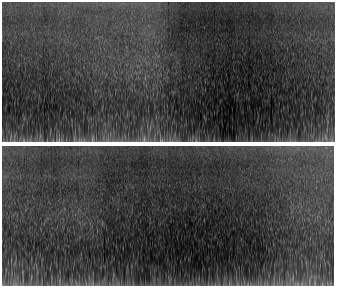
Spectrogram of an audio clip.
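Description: Faint ocean surf washing ashore, swelling as a wave comes in about three seconds in and again around six seconds.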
